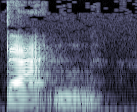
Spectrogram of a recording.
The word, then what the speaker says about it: batten: And this is found typically in the southern Appalachian region, and it is a shortening of the form batten. Batten. I kind of swallowed that second syllable there. That's just my variety of English, but you may be more familiar with that term.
